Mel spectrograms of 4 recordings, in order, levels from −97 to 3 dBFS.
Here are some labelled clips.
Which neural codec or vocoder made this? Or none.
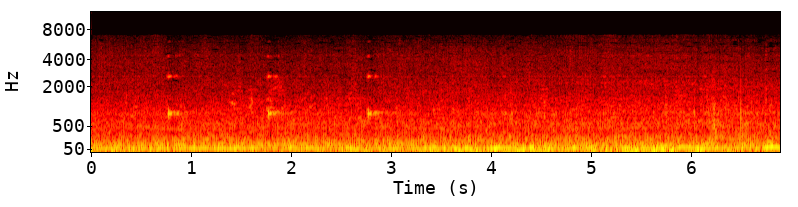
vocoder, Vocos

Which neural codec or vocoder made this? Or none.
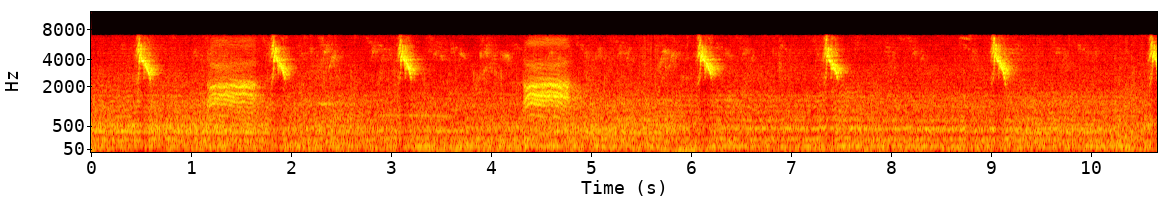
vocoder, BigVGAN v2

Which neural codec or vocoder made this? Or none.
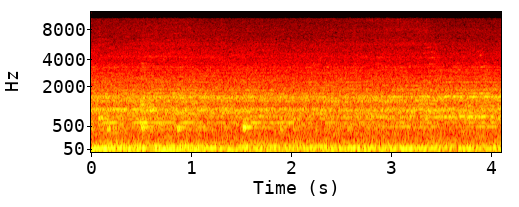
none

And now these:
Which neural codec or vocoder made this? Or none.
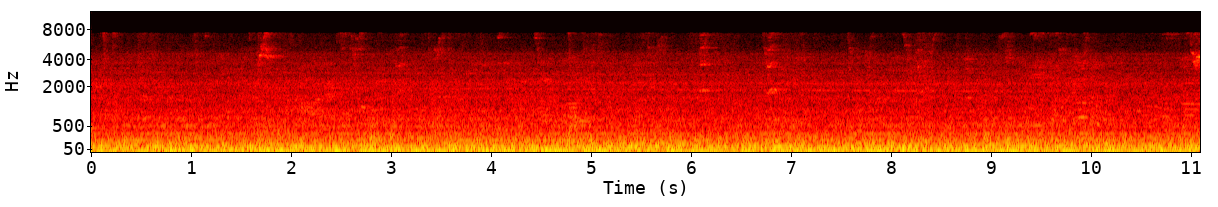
none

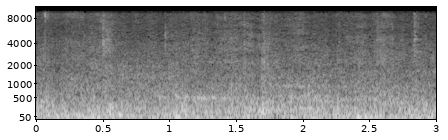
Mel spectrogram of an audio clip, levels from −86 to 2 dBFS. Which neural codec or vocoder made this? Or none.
none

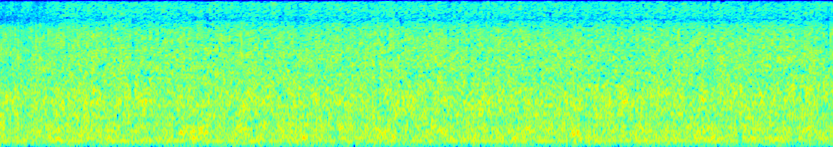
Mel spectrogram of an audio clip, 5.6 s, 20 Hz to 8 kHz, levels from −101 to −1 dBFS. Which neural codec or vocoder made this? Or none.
vocoder, HiFi-GAN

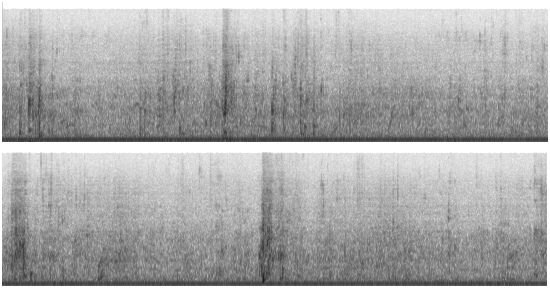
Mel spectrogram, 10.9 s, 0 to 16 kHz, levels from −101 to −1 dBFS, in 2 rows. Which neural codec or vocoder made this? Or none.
none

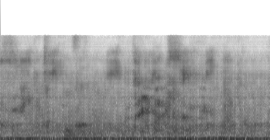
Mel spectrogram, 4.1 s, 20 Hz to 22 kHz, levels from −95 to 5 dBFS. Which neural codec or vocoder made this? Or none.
vocoder, Vocos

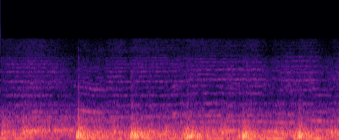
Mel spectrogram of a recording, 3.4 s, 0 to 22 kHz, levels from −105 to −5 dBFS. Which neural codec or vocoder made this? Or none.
none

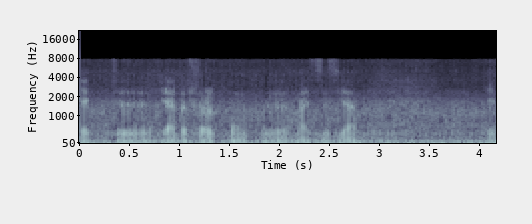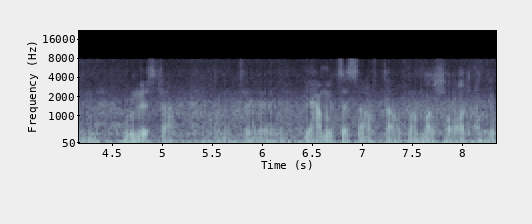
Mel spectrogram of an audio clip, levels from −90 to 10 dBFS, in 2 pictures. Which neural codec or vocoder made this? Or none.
vocoder, WaveNeXt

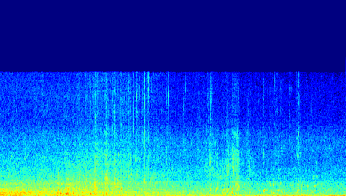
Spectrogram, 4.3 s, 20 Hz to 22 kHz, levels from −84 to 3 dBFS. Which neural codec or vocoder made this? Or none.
none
